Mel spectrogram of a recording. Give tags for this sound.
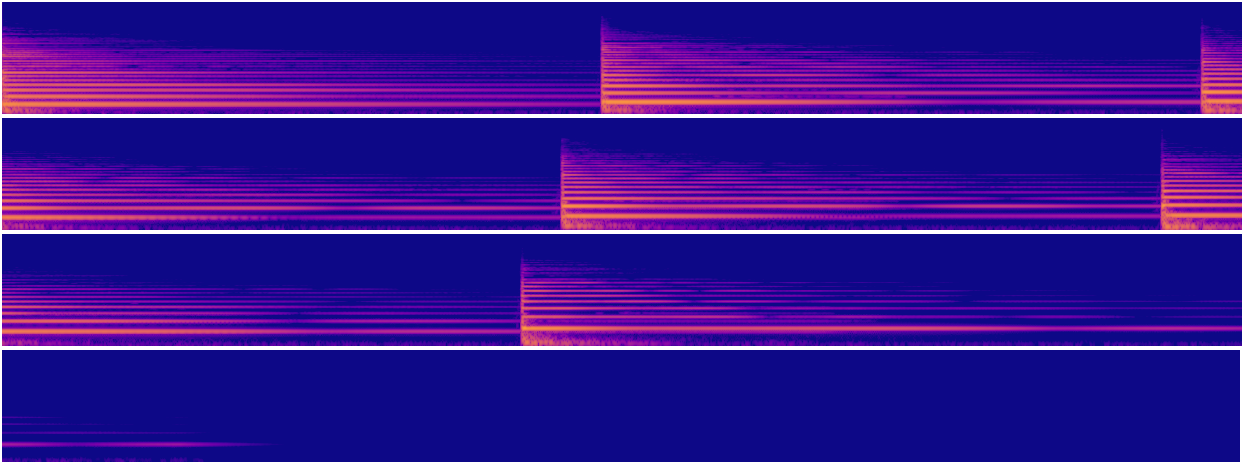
symmetry; third; pentacle; aural

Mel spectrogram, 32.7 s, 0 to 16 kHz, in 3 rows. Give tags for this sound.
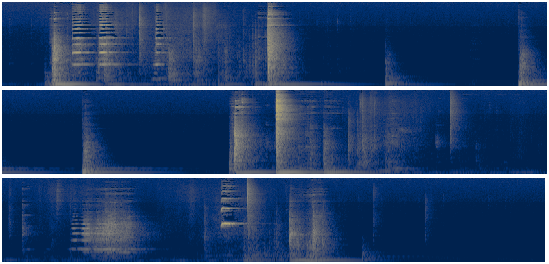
Door; Shelter; Handle; RSM191; Neumman; Bomb; Metal; Lock

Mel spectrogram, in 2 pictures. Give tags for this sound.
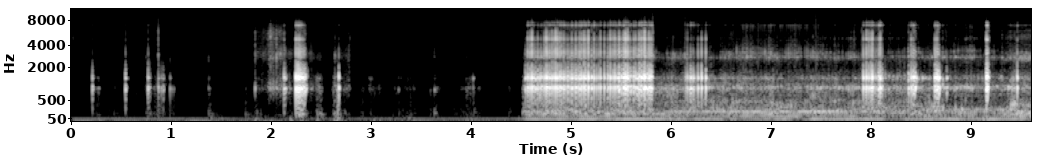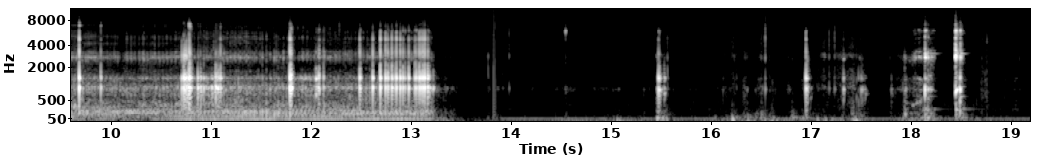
coffee-machine; contact-mic; expresso-cup; homemade; noise; piezo; rattle; vibration

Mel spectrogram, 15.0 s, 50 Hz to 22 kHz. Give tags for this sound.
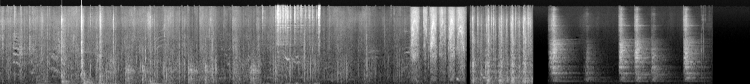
Essen; Germany; January2013; SonicPostcards

